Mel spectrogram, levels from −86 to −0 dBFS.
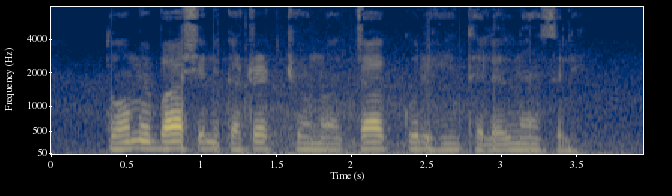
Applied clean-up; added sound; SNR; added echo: none; Car passing by; 15 dB; none.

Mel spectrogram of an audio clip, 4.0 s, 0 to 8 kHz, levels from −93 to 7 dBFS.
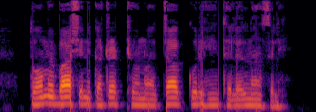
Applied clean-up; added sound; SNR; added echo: none; none; none; none.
